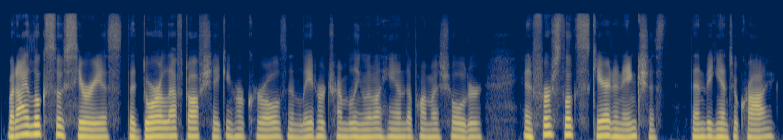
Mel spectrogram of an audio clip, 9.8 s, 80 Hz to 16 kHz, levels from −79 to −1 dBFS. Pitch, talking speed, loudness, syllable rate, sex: 150 Hz, 190 wpm, -19 LUFS, 4.9 syllables/s, male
